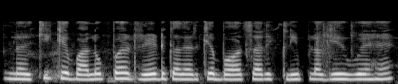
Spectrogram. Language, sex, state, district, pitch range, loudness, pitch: Hindi, female, Jharkhand, Deoghar, 235-255 Hz, -13 LUFS, 240 Hz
